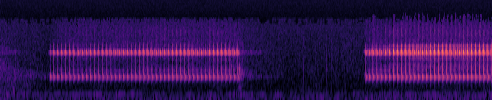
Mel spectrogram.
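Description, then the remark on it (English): A telephone ringback tone purrs in two long bursts, each about two seconds, separated by a pause, steady, with faint low background hum and no voices. “do you mind if I use your phone?”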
